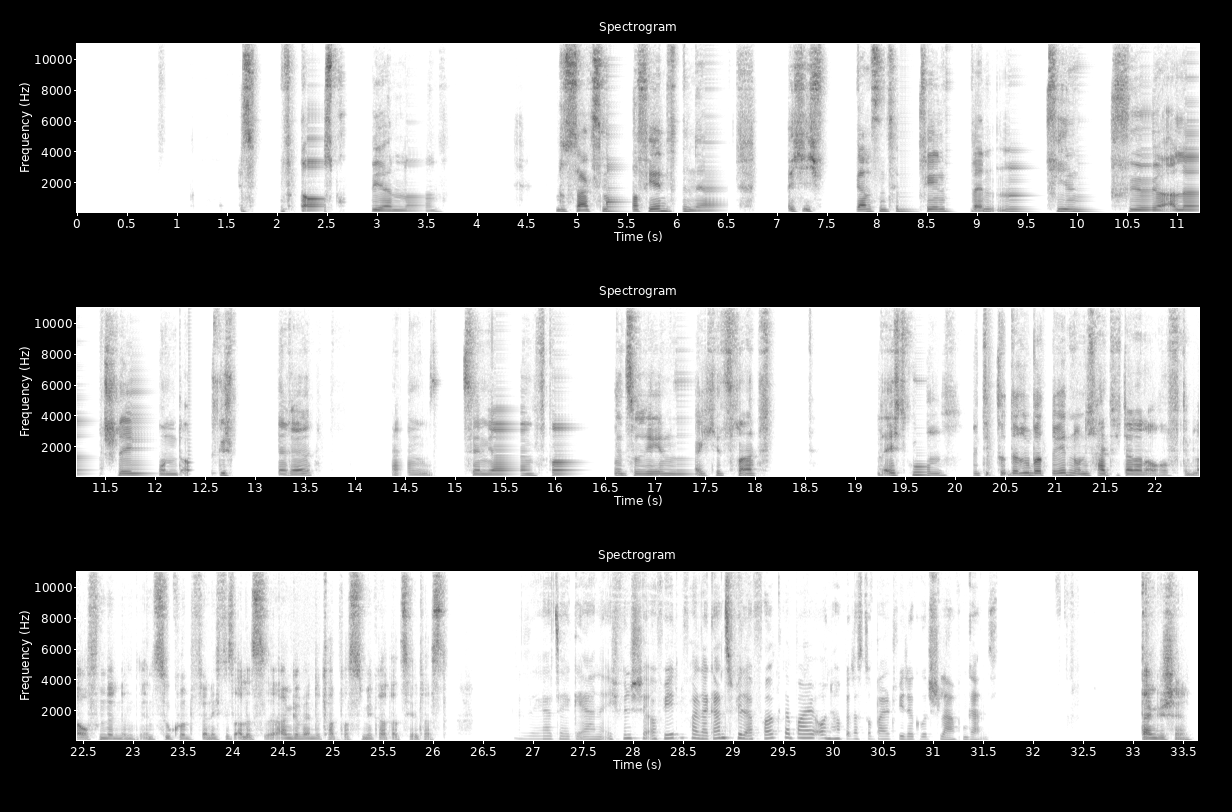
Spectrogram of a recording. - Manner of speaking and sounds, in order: other background noise; distorted speech; unintelligible speech; unintelligible speech; unintelligible speech; static; background speech
- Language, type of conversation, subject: German, advice, Wie kann ich häufiges nächtliches Aufwachen und nicht erholsamen Schlaf verbessern?
- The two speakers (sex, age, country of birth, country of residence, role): female, 35-39, Germany, Netherlands, advisor; male, 20-24, Germany, Germany, user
